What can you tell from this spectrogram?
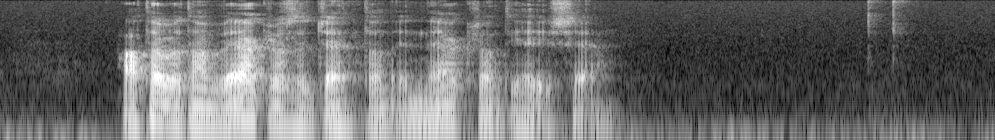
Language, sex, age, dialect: Faroese, male, 36-60, Suðurstreymoy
